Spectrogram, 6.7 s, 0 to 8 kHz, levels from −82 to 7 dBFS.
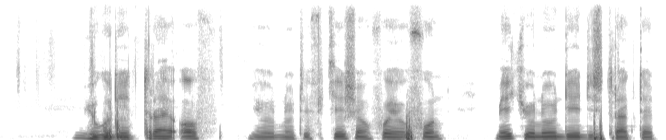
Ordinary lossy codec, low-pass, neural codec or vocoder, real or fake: none; none; none; real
